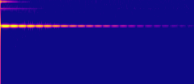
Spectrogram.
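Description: A single high, clear ding sound effect ringing out on one tone and fading away over about a second and a half, then dead silence.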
